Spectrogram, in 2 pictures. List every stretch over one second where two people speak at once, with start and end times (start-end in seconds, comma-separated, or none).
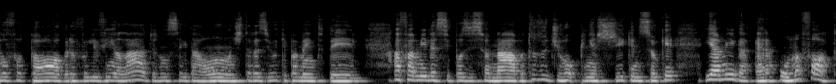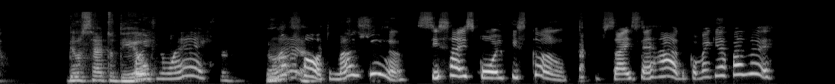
none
